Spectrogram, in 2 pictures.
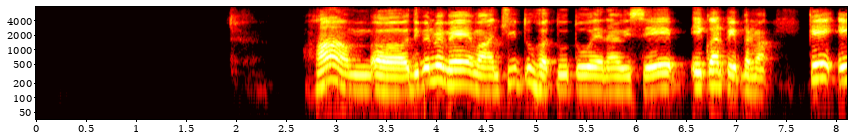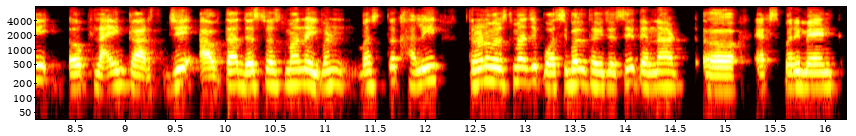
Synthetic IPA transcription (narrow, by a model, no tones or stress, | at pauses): ɦã | d̪ipẽnbəmɛ̃ʋãt͡ʃĩt̪ũɦət̪ũt̪oenaʋɪʃeːkʋaɾpepəɾmã | keʔː | fʰlaiŋkaɾsd͡ʒeaʋt̪ad̪əsʋəɾʃmãnəɦipəɳbəst̪əkʰali | t̪ɾəɳ̃ʋəɾʃmãd͡ʒepɔsibəlt̪ʰəid͡ʒəʃet̪emna | ekspeɾimeɳʈ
